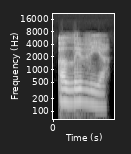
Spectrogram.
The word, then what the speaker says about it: Olivia: Olivia. Yeah, does that surprise you? It looks like it should be O, doesn't it? But it sounds like a schwa.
